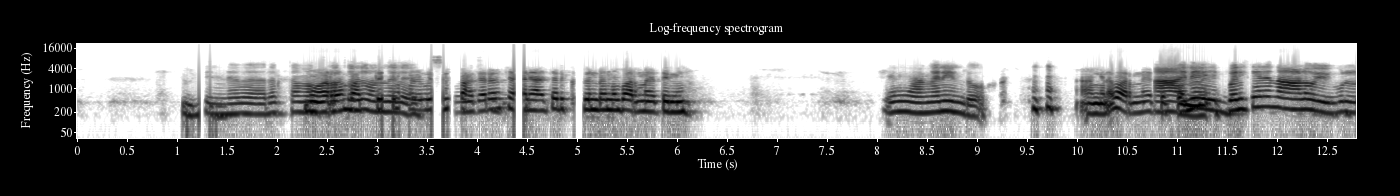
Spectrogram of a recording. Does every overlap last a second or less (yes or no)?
no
